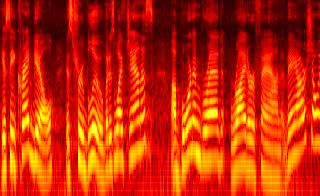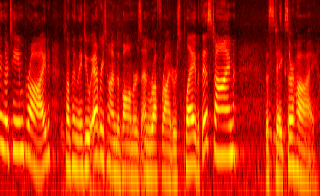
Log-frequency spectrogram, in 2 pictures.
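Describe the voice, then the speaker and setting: A woman's voice: medium pitch, sing-song, normal speed. Folksy woman news anchor, Canadian accent. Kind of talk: scripted TV news narration.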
